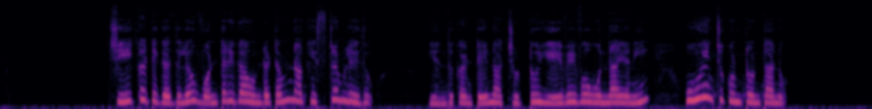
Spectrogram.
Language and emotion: Telugu, fearful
